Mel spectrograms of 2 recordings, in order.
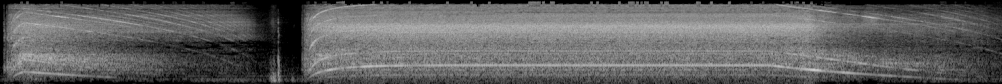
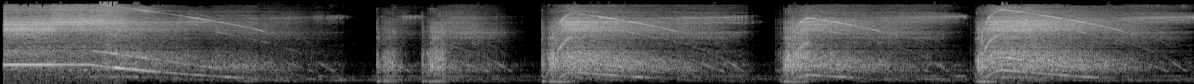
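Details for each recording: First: Power drill after brushes were sanded and refitted: spins up quickly to a clean, steady high whine and winds down smoothly, squeal gone; normal healthy motor. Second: Corded power drill revved in short bursts, leaving a high squealing whine that falls in pitch as it spins down. Squeal from worn or dirty brushes; fixed by sanding the brushes.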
